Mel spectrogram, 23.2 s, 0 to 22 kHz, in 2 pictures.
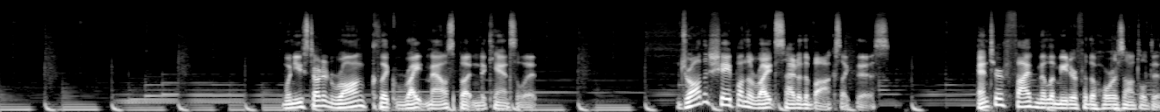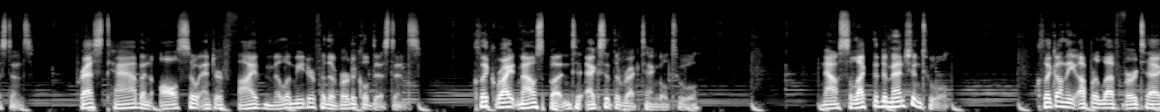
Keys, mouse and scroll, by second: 0.6 scroll up 2, 0.7 scroll down 2, 1.1 scroll up 2, 2.2 click, 4.9 right click, 7.2 click, 10.1 5, 11.8 5, 12.3 Tab, 13.3 5, 14.9 Return, 16.9 right click, 22.2 click.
